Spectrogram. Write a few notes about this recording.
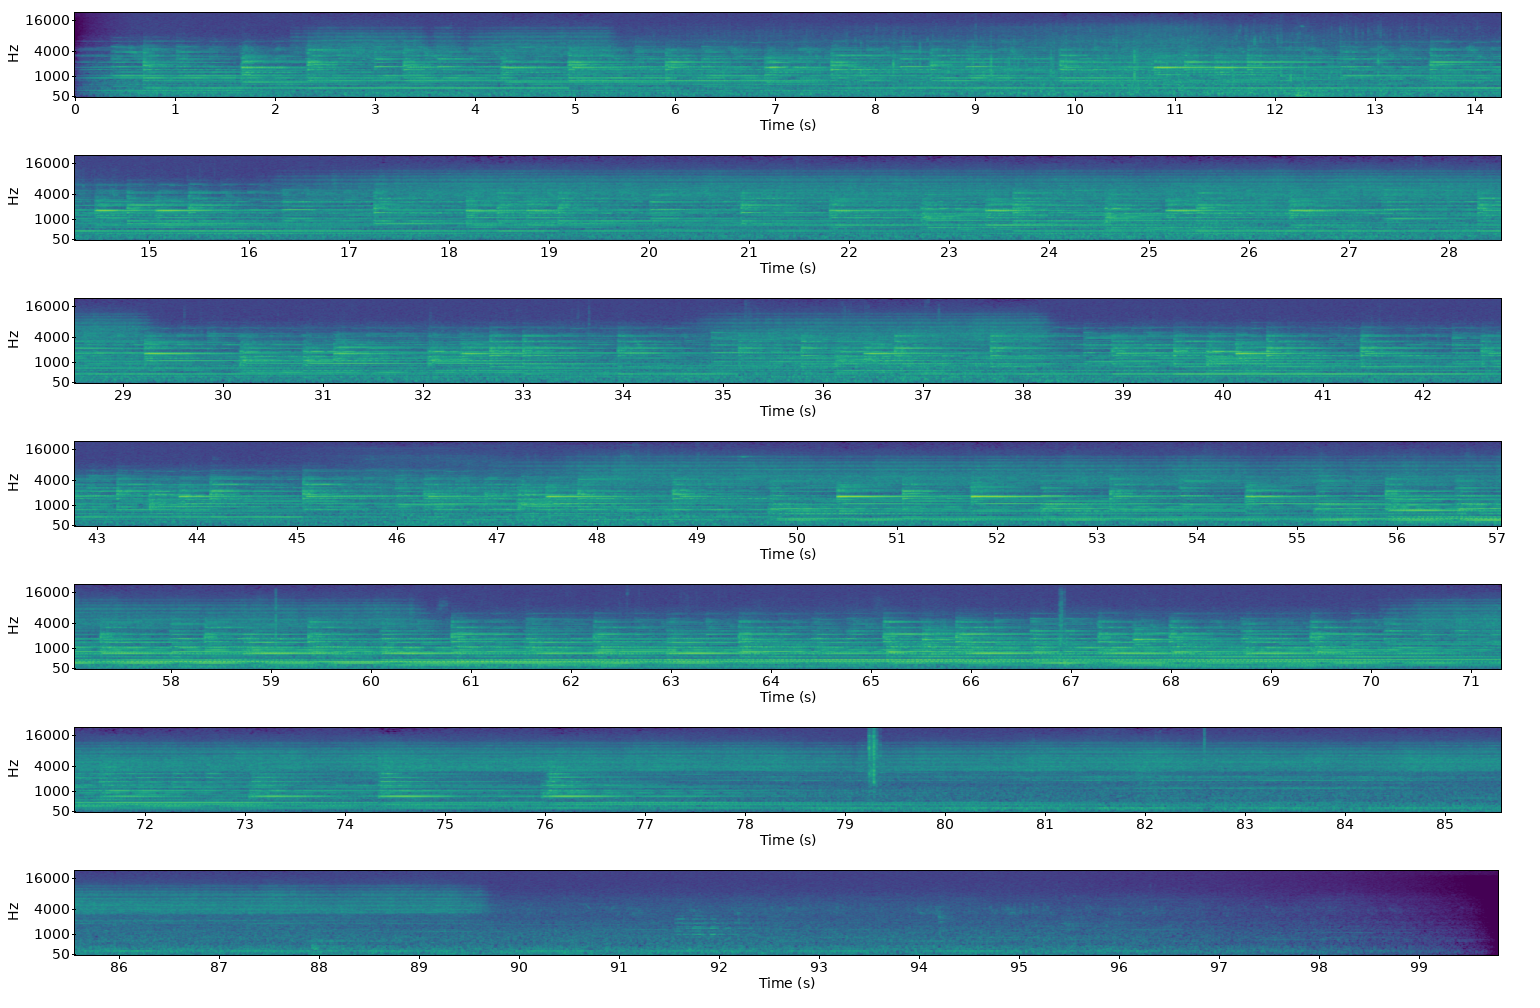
Easter, Church Bells, Grinder, Street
